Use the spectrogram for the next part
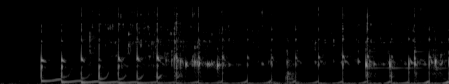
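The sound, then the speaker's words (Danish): Cold sweet wine glugs and splashes steadily from a bottle into a wine glass, a rapid series of bubbly gulps with a rising tone as the glass fills, with no talking. “Du må hælde op.”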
